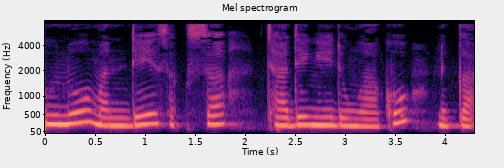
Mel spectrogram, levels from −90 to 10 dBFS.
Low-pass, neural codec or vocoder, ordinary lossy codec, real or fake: 7.2 kHz; none; MP3, 32 kbps; real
